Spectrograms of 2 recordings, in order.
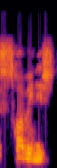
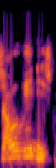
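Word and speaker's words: chauvinist: তো এটা উচ্চারণ হচ্ছে সভিনিস্ট, জাউভিনিস্ট না, এটা সভিনিস্ট।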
